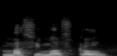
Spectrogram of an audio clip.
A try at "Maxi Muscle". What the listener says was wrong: Wait, muscle. Muscle. The C is silent. Maxi Muscle.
